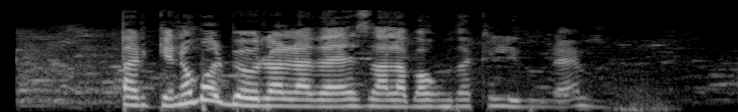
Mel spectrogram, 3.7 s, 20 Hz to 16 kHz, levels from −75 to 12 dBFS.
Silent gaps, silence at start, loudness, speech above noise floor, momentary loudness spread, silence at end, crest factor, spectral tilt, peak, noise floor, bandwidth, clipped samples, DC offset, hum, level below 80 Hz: none; 0.1 s; -13 LUFS; 30 dB; 19 LU; 0.5 s; 16 dB; -3.5 dB/octave; 0 dBFS; -44 dBFS; 11.5 kHz; under 0.1%; under 0.1%; none; -58 dBFS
